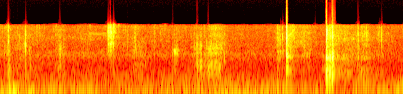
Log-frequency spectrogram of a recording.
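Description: Skateboard wheels rolling over rough asphalt, a steady low rumble. Two sharp clacks come close together near the end.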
